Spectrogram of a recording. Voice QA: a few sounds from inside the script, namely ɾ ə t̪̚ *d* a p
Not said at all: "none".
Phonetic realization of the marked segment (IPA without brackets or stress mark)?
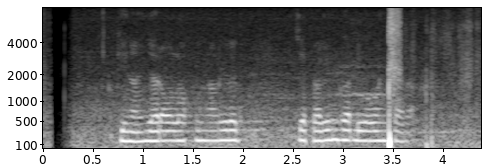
d͡ʒ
